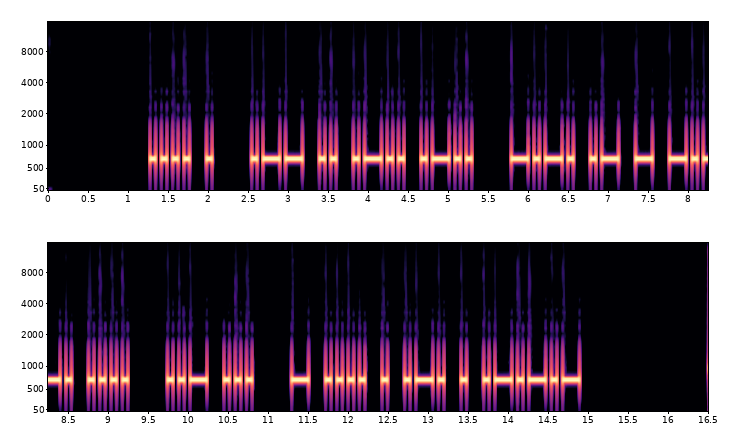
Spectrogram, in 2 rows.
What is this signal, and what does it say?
Morse code, heard as a keyed tone, about 17 wpm, 700 Hz. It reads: HE WILL CATCH US THERE.
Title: Sentences from Top 1500 Words 17wpm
